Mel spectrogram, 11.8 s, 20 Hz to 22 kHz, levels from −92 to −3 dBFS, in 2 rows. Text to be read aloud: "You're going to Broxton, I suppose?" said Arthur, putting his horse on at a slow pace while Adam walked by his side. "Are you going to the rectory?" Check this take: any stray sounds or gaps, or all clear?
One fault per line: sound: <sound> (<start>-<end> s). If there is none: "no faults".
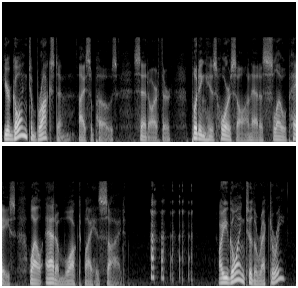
sound: laugh (8.8-9.7 s)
